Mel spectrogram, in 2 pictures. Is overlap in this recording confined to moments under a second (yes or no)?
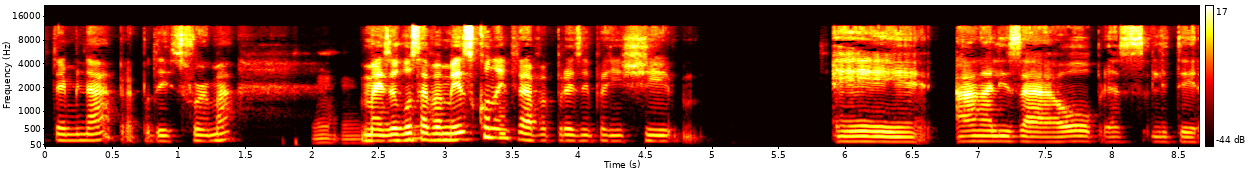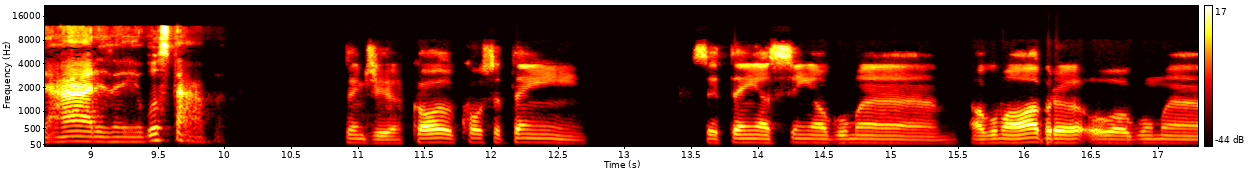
yes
